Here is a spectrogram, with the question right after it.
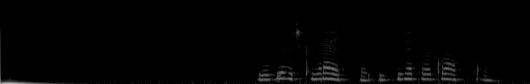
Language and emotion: Russian, positive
